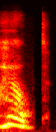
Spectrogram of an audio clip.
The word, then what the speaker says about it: helped: Yo esa ed en pronunciación la voy a cambiar por una T. Así no sea capaz de hacer el sonido de la P, hago sonar una T. Entonces yo digo helped, helped, ¿sí? Con una T al final de ese sonido.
